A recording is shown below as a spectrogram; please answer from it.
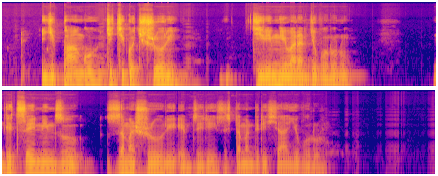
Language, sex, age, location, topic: Kinyarwanda, male, 18-24, Nyagatare, education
